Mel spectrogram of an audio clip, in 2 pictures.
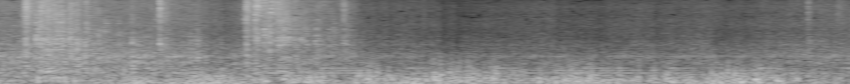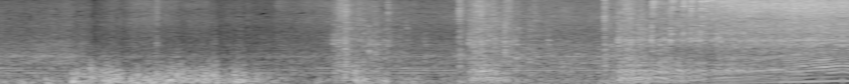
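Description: A chainsaw's starter cord is pulled sharply, again and again.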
